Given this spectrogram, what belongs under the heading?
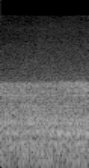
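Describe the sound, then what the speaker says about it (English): Model trains circle the tracks at a model railroad museum, producing a continuous rumbling rail noise that stays steady and moderately loud throughout the brief moment. "trains going around the tracks"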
